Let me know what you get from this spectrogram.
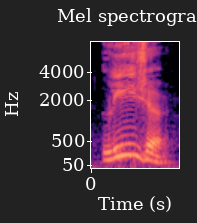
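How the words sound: It is said with an American accent. "In U S English, this is leisure"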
